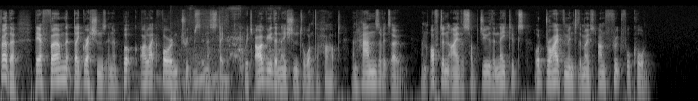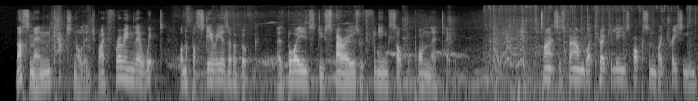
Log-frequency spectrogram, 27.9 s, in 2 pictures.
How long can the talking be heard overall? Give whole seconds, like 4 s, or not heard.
25 s.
